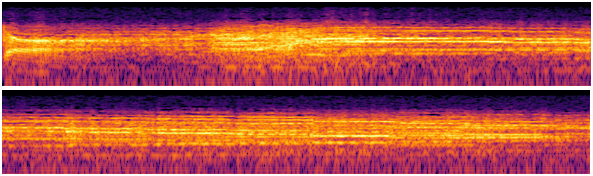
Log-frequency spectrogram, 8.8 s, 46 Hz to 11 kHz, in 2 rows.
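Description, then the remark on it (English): A door creaks open slowly in one long, drawn-out groan, its strained pitch wavering and sliding for several seconds, presented as the title sound of the spine-chiller show The Creaking Door. It stays loud and steady throughout, with no voices. “The manufacturers of State Express 3-5 Filter King cigarettes take pleasure in presenting The Creaking Door.”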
